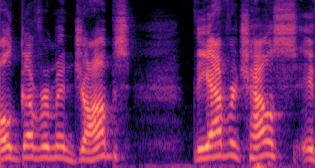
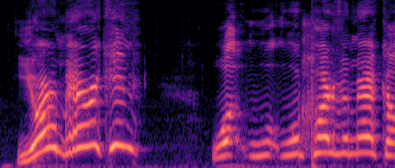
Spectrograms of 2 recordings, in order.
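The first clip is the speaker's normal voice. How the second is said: much higher, mock-disbelieving question; incredulous; 6 semitones higher than usual. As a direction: sound amazed he calls himself American. Incredulous reply to customer.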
